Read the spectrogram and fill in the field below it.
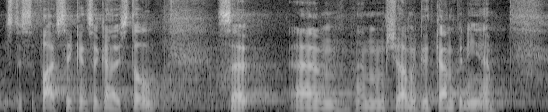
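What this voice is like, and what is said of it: Creaky, tearful voice. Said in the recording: “my voice is a little creaky because I'm holding back tears”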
